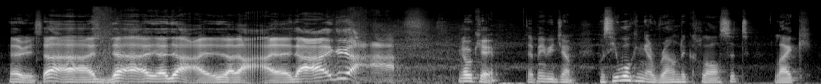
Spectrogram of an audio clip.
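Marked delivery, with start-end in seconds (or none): 0.4-4.0 loud babbling yell, rising at the end; panicked run of nonsense cries; startled yelling. Real, not acted. Gamer spotting Steve suddenly, startled babbling yell.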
